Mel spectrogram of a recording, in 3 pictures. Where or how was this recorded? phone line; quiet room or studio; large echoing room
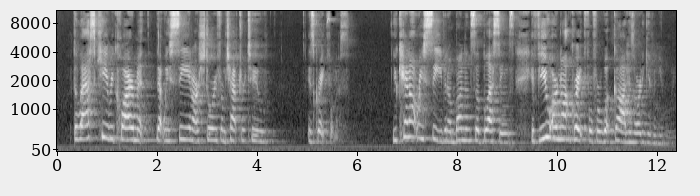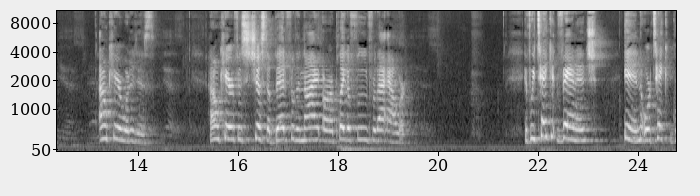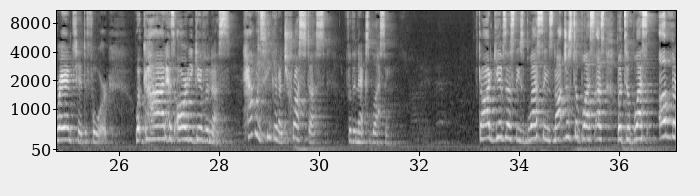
large echoing room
